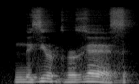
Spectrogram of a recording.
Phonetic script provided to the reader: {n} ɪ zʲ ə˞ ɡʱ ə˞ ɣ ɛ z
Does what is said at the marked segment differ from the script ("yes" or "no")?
no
